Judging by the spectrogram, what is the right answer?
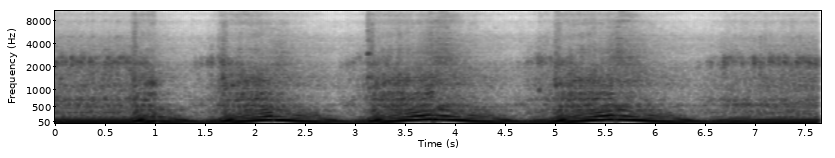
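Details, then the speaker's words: Suzuki Vitara TD diesel at first startup after gearbox install and new exhaust with welded-in hot dog muffler: steady, muted idle with slow revs rising and falling, soft even exhaust, quieter now, rolls a bit of smoke. Normal diesel idle. "It's a lot quieter now with that hot dog in it. Rolls coal a bit."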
